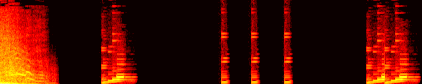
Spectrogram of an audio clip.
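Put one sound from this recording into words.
Short electronic menu beeps sound.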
